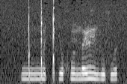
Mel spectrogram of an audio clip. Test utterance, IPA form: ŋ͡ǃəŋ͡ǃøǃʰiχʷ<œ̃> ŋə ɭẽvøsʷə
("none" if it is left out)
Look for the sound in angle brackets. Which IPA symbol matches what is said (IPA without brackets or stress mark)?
œ̃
